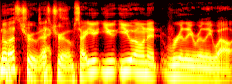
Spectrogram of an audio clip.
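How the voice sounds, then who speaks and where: A man talks at a fairly quick pace and medium pitch with lively intonation. He has a plain, everyday voice. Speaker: podcast co-host.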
